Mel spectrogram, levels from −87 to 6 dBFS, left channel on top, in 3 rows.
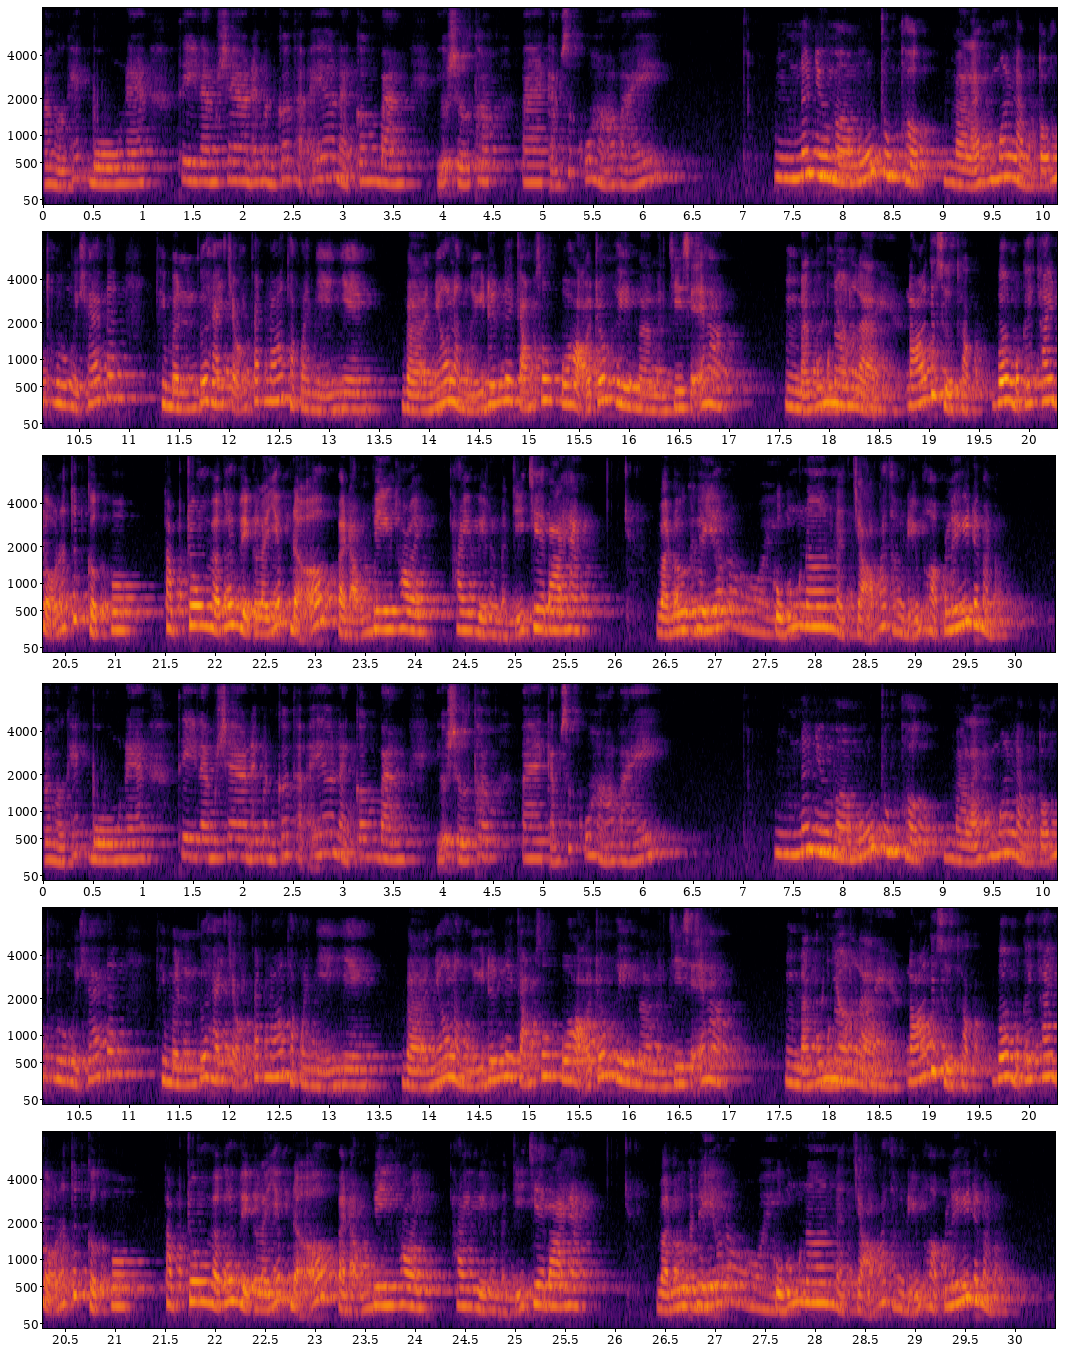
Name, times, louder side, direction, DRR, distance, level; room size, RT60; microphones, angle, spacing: voice 1, 0.0-4.5 4.8-6.2 17.9-18.7 26.7-27.7, right 1 dB, 55° right, -1 dB, 3.9 m, -32 dB
voice 2, 7.3-10.9 11.3-13.4 13.7-16.9 17.6-18.5 18.8-21.1 21.5-24.1 24.4-25.7 26.4-27.1 27.6-29.8, left 2 dB, 35° left, 1 dB, 2.0 m, -24 dB
19.0 x 16.5 x 2.6 m, 0.92 s
head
